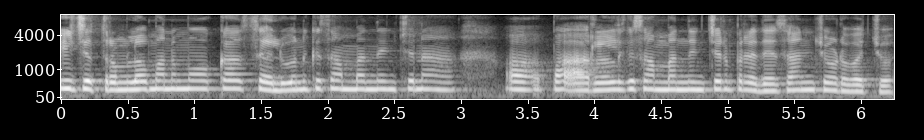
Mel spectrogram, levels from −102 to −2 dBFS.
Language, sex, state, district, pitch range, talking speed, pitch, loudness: Telugu, female, Andhra Pradesh, Srikakulam, 230-255 Hz, 115 wpm, 245 Hz, -16 LUFS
